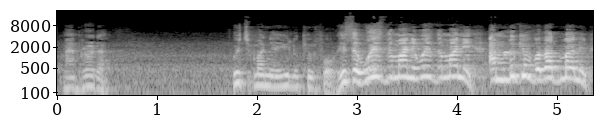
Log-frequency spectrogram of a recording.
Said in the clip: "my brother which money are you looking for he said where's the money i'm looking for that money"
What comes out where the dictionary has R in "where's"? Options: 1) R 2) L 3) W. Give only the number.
3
